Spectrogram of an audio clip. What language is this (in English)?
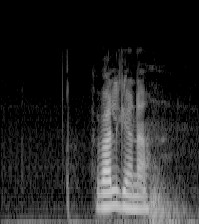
Norwegian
